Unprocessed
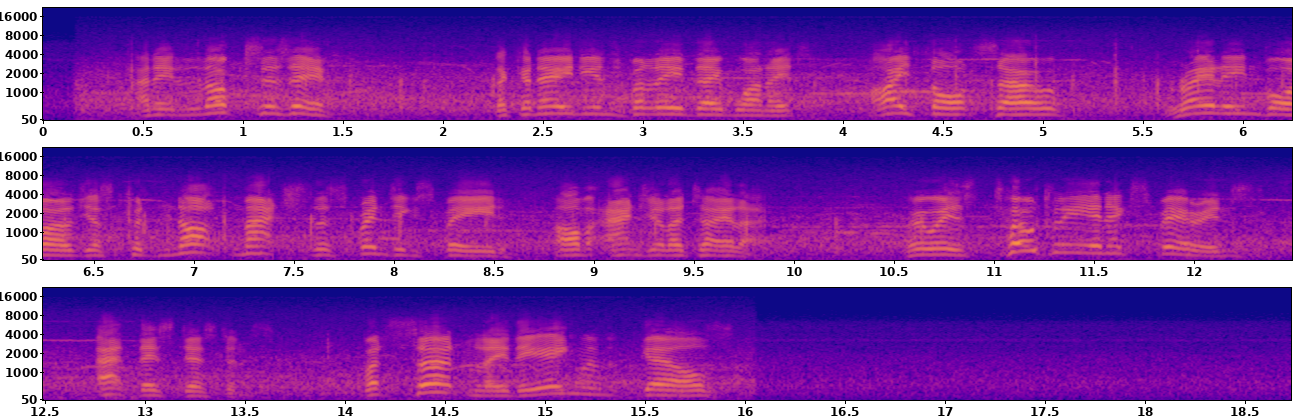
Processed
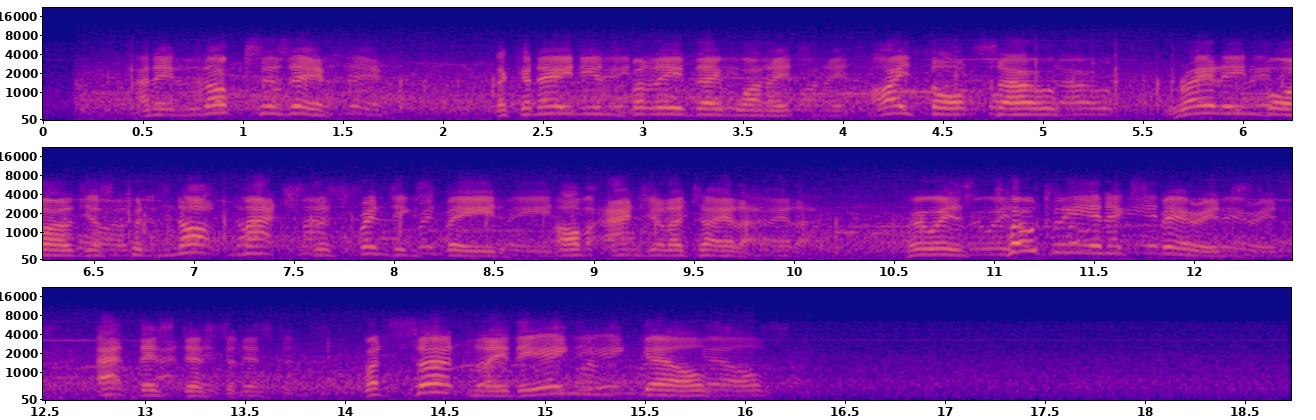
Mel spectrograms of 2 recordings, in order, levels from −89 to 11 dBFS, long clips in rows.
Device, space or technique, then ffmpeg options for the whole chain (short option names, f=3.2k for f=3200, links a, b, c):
ducked delay: -filter_complex "[0:a]asplit=3[a][b][c];[b]adelay=284,volume=-6.5dB[d];[c]apad=whole_len=838530[e];[d][e]sidechaincompress=threshold=-31dB:ratio=8:attack=12:release=341[f];[a][f]amix=inputs=2:normalize=0,volume=-4.5dB"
